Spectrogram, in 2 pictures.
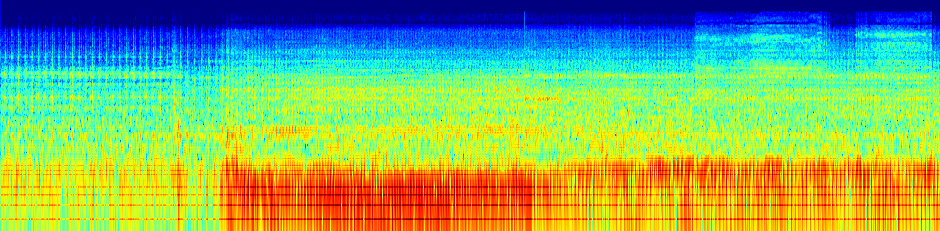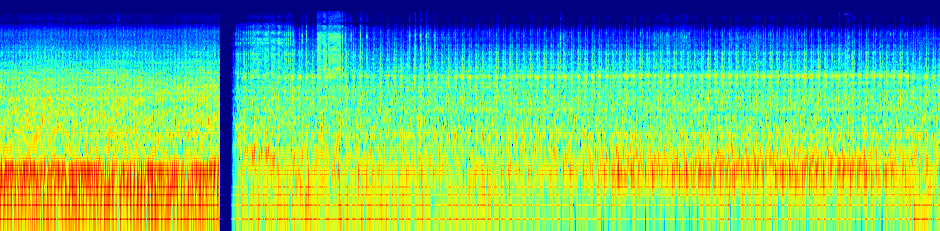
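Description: Small outboard motor on a skiff running under way, throttling up about three seconds in and running louder, then after a momentary break in the sound running steadily at a lower pitch and level, as when trolling.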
